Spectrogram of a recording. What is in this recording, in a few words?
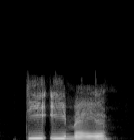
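"E-Mail", German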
